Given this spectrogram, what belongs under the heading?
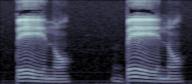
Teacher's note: shortly pronounced but quite pure entirely without the slight drawing e sound often heard after the English vowel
